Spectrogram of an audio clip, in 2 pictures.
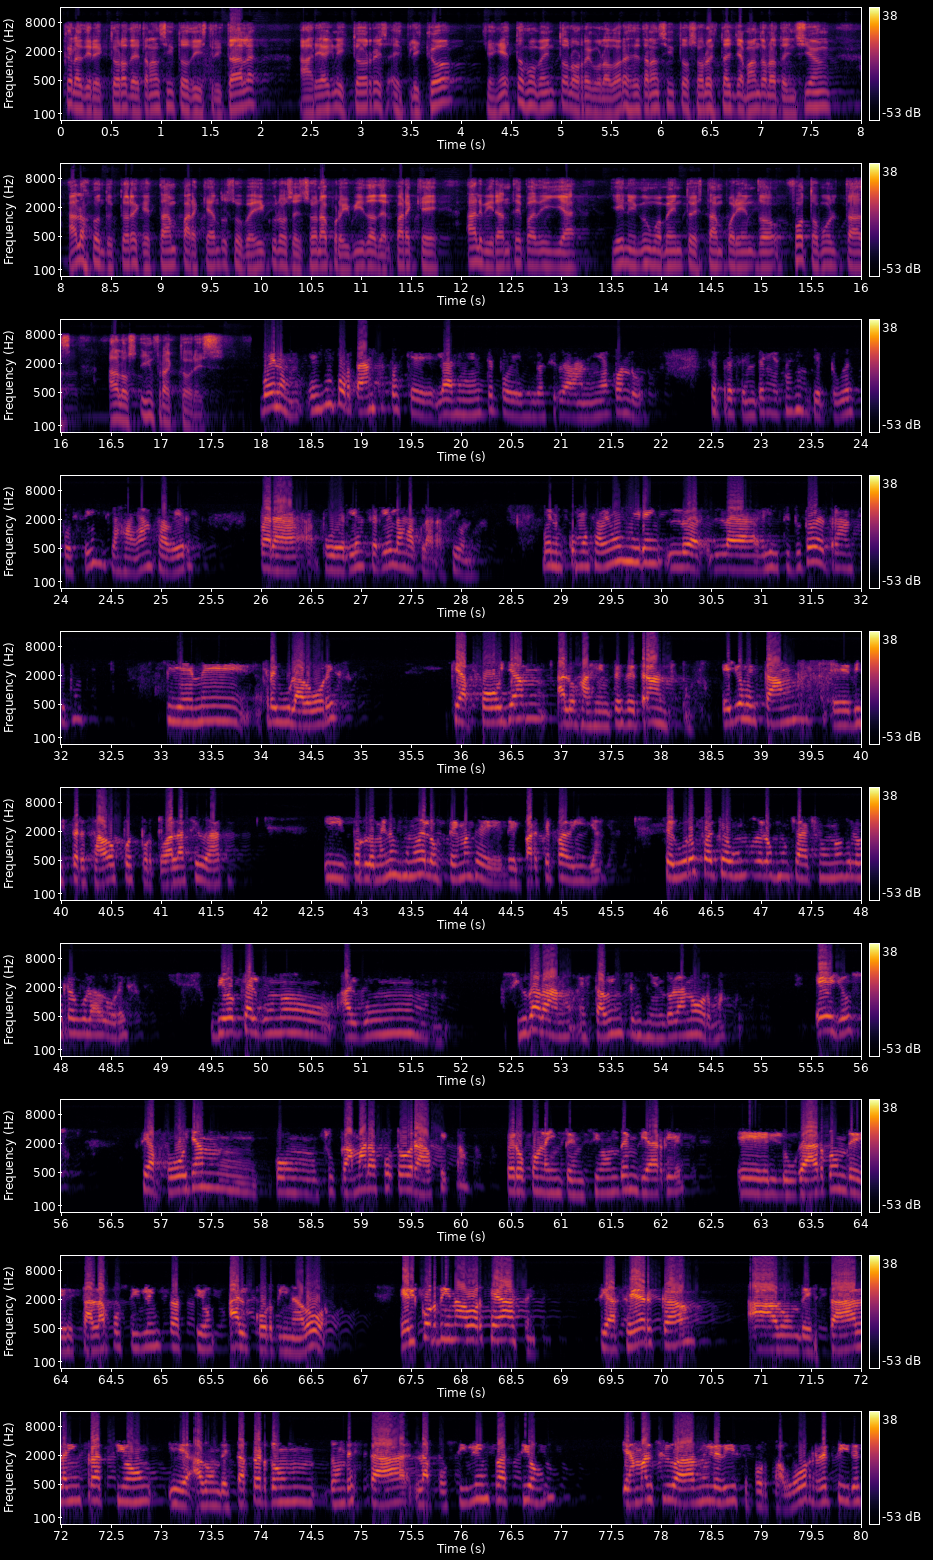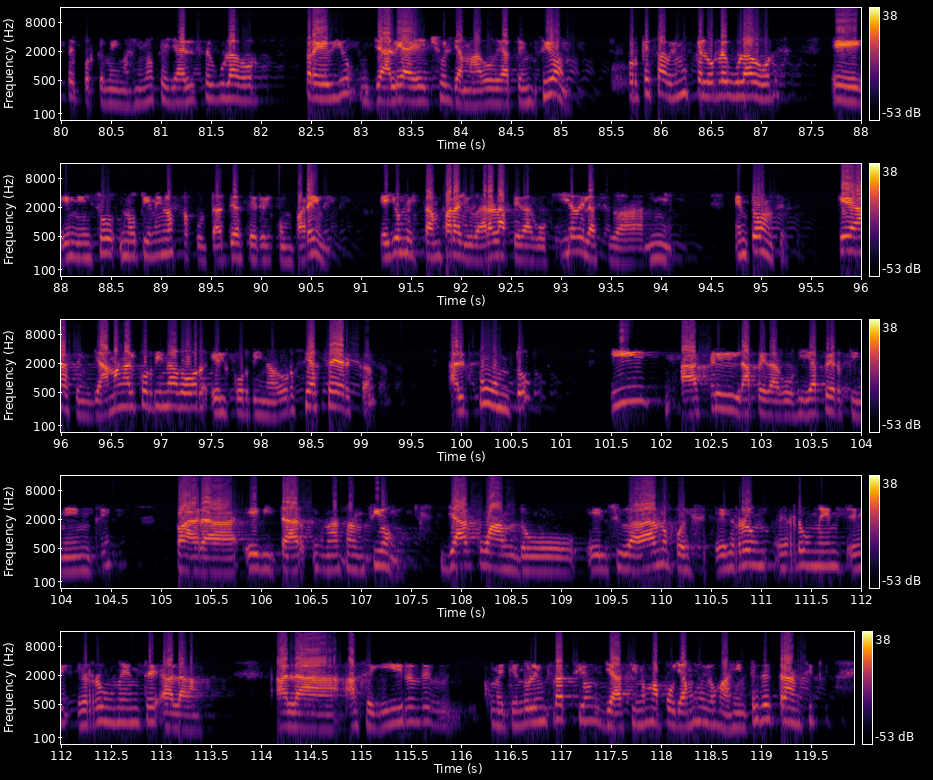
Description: La directora de Tránsito de Riohacha, Ariannis Torres, aclaró en Cardenal Stereo que los reguladores de tránsito en la ciudad no están haciendo fotomultas.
